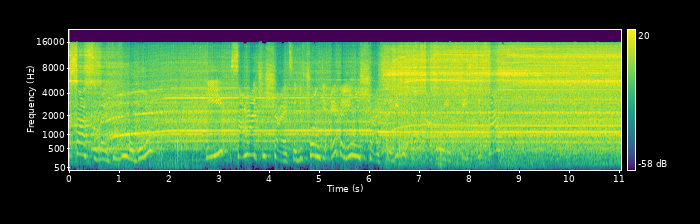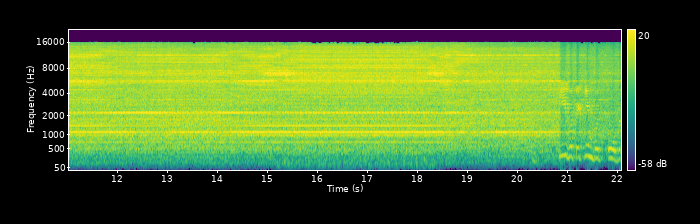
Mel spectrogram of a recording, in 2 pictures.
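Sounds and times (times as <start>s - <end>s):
floor vacuum whining: 0.0s - 22.0s.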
